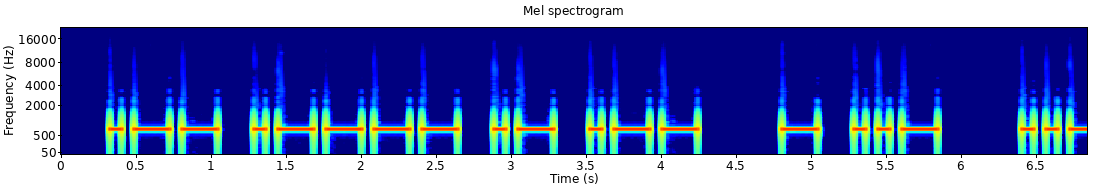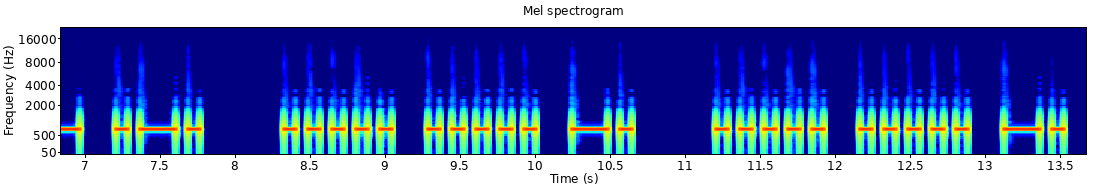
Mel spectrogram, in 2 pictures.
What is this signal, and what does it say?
Morse code, heard as a keyed tone, about 15 wpm, 700 Hz. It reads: W1AW TU UR 55N 55N
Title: Common QSO Phrases Encore 15wpm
